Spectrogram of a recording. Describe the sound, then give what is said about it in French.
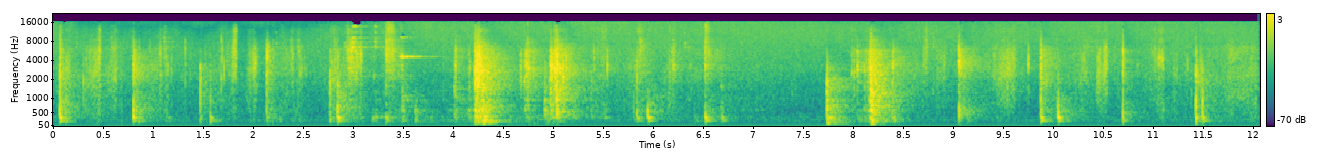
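A door is eased open while trying to make as little noise as possible, with soft creaks, clicks and light knocks of the handle and frame, a series of brief, quiet sounds spread over several seconds with faint rustling between them. “Prends-en faire par la main pour aller ouvrir la porte en faisant le moins de bruit possible.”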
